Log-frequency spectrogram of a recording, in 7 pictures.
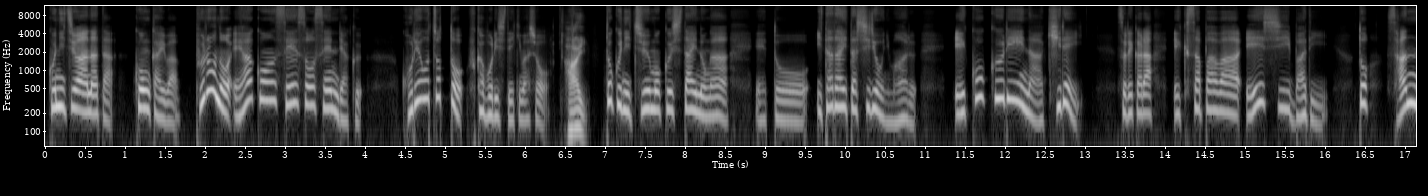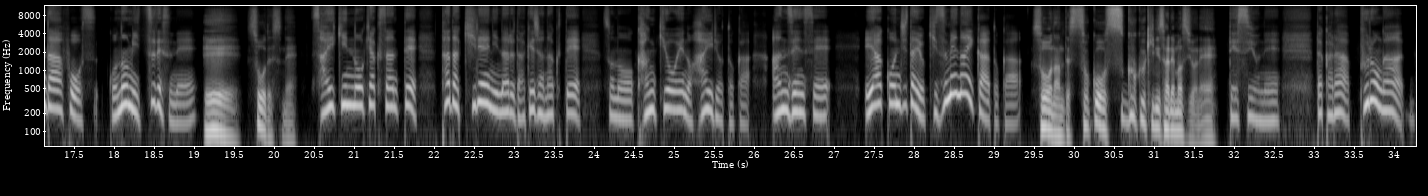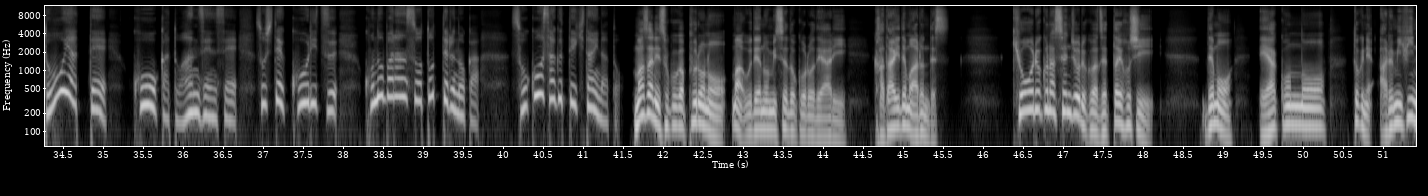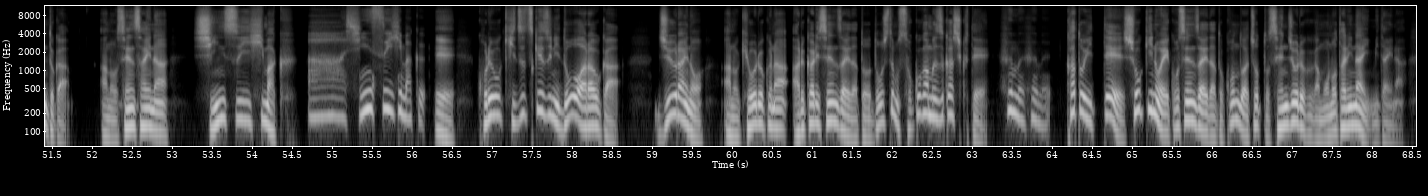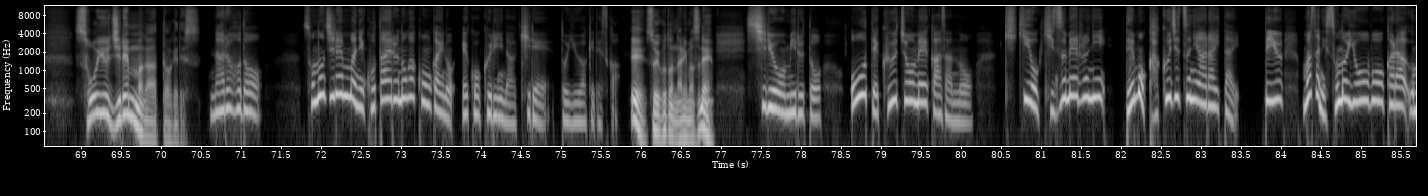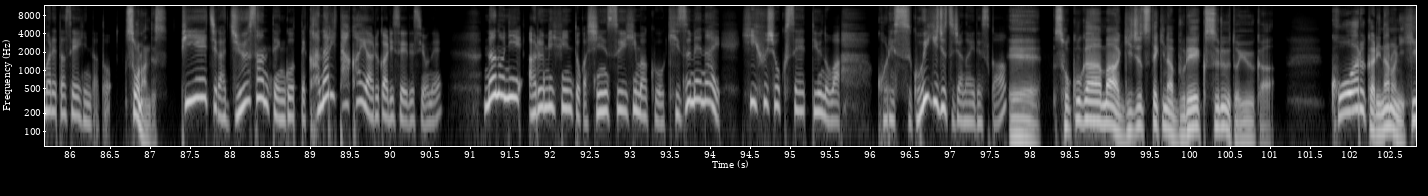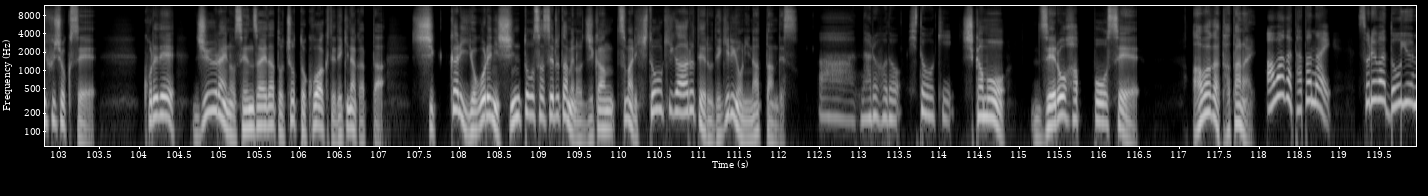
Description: AIパーソナリティが清掃業界を探求します
以下の音声ファイルはAIによる自動生成のため、読み上げに不自然な箇所があったり、内容に不整合が生じている場合があります。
